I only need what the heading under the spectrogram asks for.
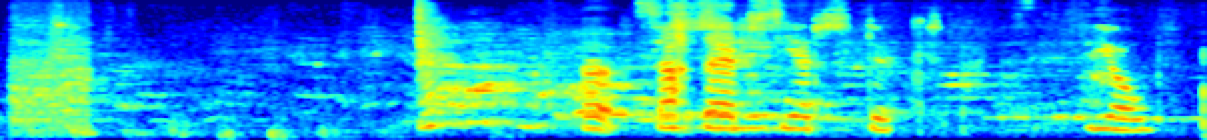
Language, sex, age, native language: Icelandic, male, 10, Czech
